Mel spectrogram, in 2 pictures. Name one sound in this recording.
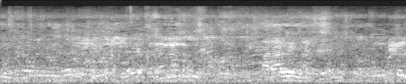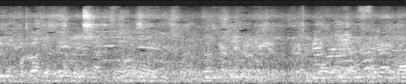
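A crowd of men and women chatter and call out nearby, outdoors.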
